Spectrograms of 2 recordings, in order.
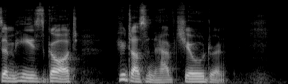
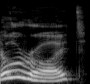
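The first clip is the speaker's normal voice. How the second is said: high, louder mock agreement; scammer's put-on voice; 11 semitones higher, 5 dB louder than usual. Acts scammer's reply.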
